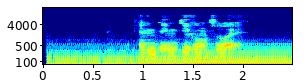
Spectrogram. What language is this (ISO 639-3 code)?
zho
